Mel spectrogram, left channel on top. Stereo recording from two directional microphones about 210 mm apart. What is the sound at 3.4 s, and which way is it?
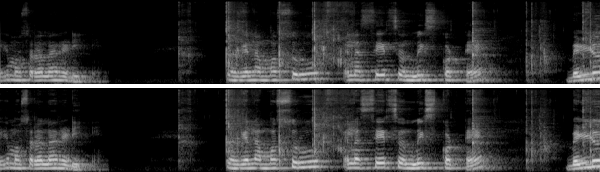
Speech, 30° right (ahead or behind).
